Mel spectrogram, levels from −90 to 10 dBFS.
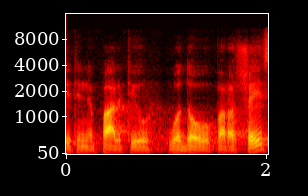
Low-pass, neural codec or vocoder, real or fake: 10.8 kHz; codec, 24 kHz, 0.5 kbps, DualCodec; fake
